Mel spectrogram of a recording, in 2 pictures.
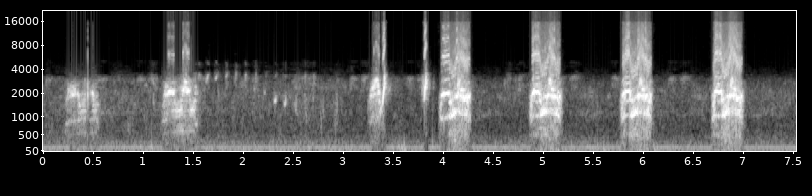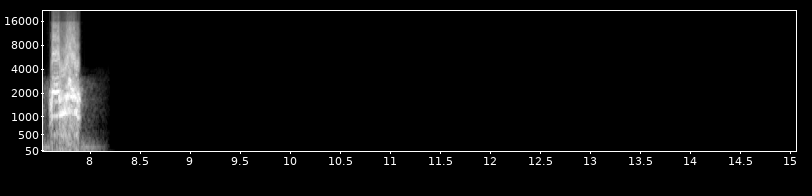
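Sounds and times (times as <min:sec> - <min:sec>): quail calling: 0:00.0 - 0:05.2, 0:05.8 - 0:07.0, 0:07.6 - 0:08.0
steady low hum: 0:00.0 - 0:08.2.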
